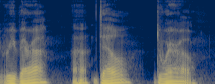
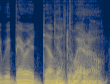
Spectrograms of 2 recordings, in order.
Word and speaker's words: Ribera del Duero: Can you pronounce that other wine in a way an American could understand? – So it'd be Ribera del Duero. – Okay, Ribera del Duero. – Exactly.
